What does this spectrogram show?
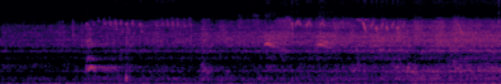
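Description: Faint outdoor ambience with birds chirping, over a low rumble and hiss that slowly grow louder as a train draws near.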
